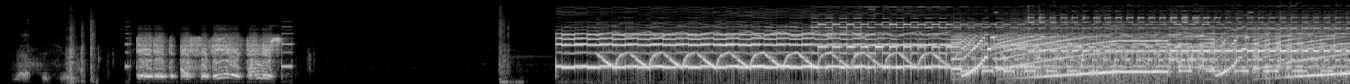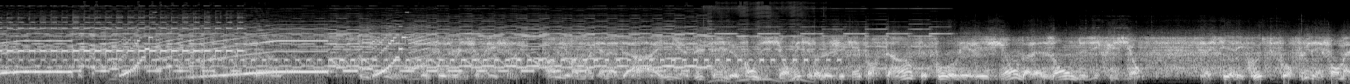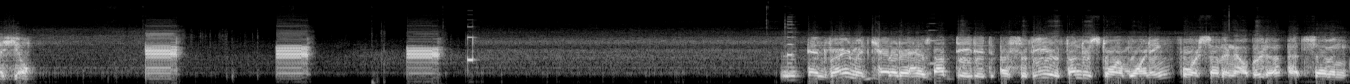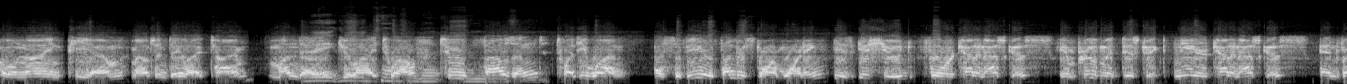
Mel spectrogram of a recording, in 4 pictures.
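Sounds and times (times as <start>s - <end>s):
rising siren: 5.6s - 23.0s
yelping electronic siren: 5.6s - 23.1s
warbling digital data tones: 20.3s - 22.3s.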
